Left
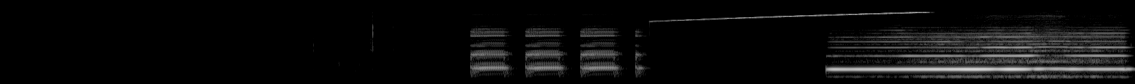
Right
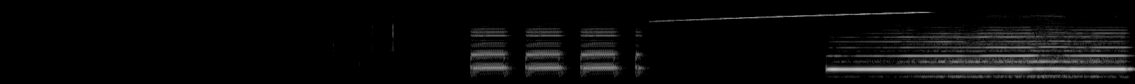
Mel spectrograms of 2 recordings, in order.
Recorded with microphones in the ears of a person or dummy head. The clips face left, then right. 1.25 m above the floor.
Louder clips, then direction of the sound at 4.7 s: Left 1 dB; 25° left (ahead or behind).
